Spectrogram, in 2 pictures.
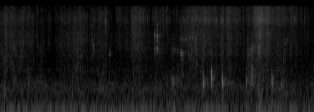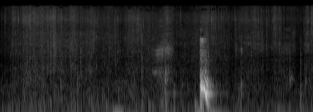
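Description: Eating sweet-sauced Korean fried chicken (yangnyeom chicken) with a plastic-gloved hand: the thin plastic glove crinkles, and the thick fried batter crunches under scattered small bites. About ten seconds in there is one brief, loud voiced sound from the eater.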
